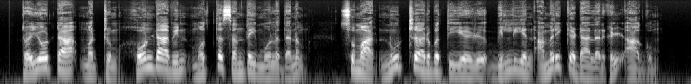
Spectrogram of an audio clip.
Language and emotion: Tamil, neutral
